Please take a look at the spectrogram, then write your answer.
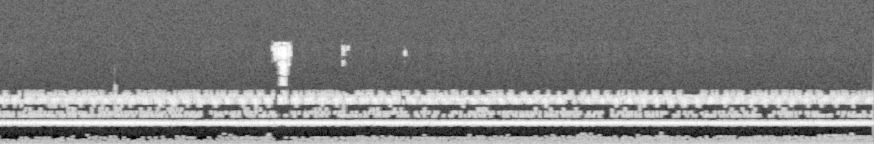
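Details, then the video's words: Night-time crickets on a California desert hillside beneath the harvest moon give a continuous shrill, even-pitched ringing with a faint higher overtone, laid over a dull low-frequency murmur. "the sound of crickets"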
